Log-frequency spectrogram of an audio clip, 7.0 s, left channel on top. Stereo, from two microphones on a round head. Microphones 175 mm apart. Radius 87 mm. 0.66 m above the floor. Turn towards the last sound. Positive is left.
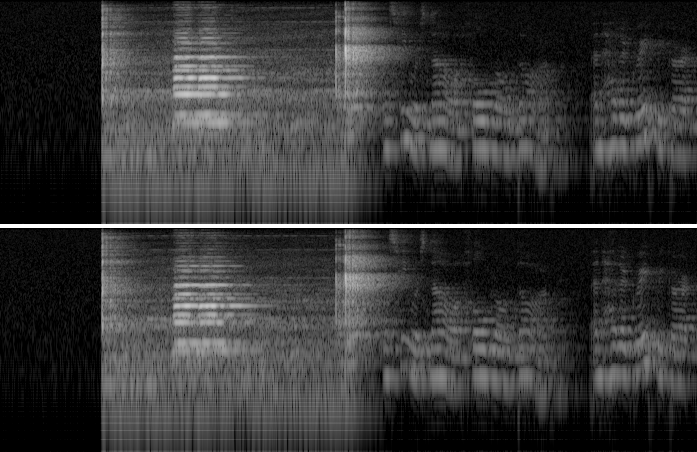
turn(degrees=-20)  # may be behind; listen again after turning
